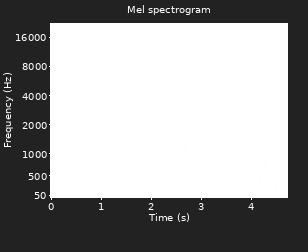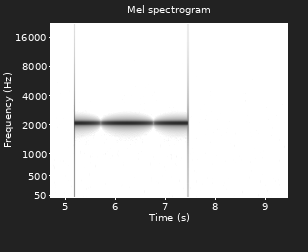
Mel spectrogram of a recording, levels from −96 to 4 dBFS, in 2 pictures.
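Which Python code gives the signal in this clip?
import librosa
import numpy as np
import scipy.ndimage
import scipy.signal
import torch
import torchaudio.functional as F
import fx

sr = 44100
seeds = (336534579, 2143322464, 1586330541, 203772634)

y = fx.two_tone_beats(sr, length_s=2.27, hz=2080.0, beat_hz=0.95, level_db=-17.0)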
